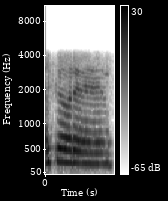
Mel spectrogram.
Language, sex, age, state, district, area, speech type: Tamil, female, 45-60, Tamil Nadu, Nilgiris, rural, conversation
